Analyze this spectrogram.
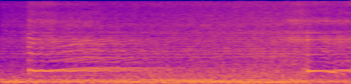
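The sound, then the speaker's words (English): A cat snoring right up against a microphone: a steady, low, rough rumble runs throughout, with a thin whistling tone that glides and fades, then returns near the end. “This is a cat snoring, and they've put a microphone up to the cat, and that is a cat who's snoring.”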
